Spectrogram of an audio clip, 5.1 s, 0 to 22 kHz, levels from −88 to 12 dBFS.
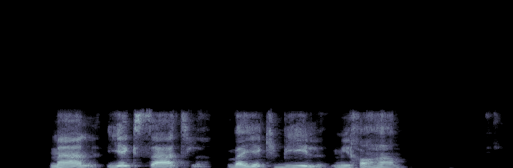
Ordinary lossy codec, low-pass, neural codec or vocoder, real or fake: Opus, 32 kbps; 7.2 kHz; none; real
